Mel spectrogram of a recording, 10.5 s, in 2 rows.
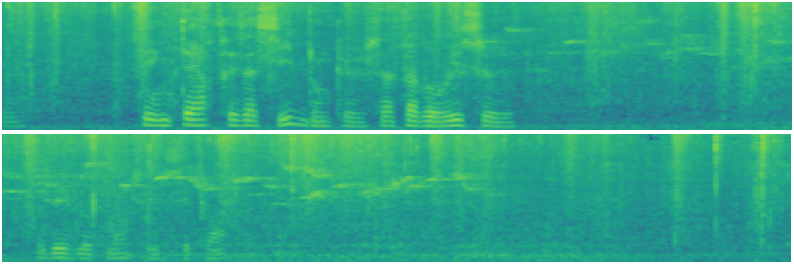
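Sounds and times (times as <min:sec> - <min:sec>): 
speech: 0:00.9 - 0:03.5, 0:05.5 - 0:07.4
airplane flying overhead: 0:03.4 - 0:10.5.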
